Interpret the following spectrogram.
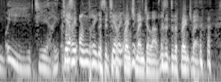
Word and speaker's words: Thierry Henry: The pronunciation is Thierry Henry. Thierry Henry.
